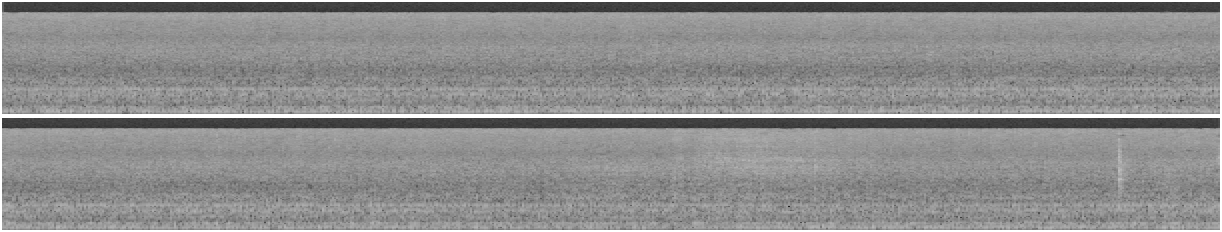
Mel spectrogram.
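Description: Steady low background hum with a faint constant tone above it: room noise such as a fan or air conditioner running.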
